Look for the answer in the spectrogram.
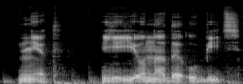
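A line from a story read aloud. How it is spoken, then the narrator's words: Firm, unyielding tone. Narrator (Russian): непреклонным тоном произнес Ланс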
